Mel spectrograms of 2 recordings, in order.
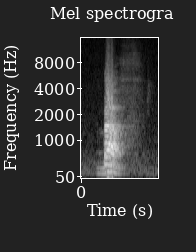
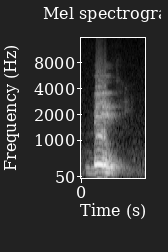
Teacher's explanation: the first one is voiceless, while the second one is voiced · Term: dental fricative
